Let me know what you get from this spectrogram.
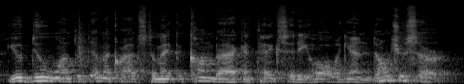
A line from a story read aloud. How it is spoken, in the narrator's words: he whispers to the Solomon of Albany politics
